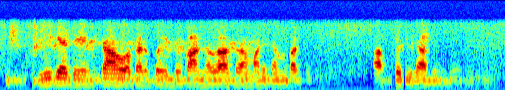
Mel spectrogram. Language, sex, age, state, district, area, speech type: Urdu, male, 18-30, Bihar, Saharsa, urban, conversation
